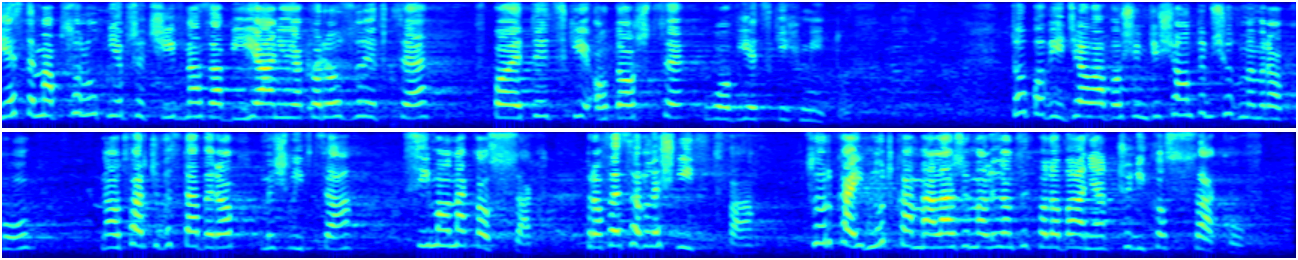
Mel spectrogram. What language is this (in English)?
Polish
